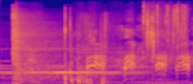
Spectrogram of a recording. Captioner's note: gunshot; Gore laughs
